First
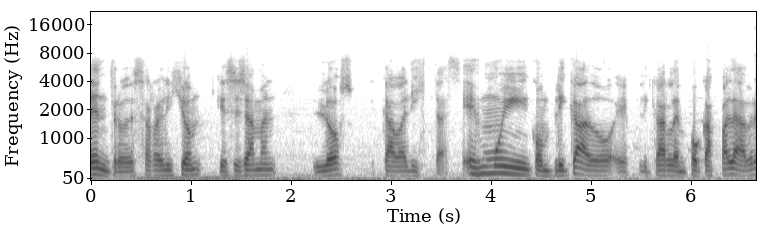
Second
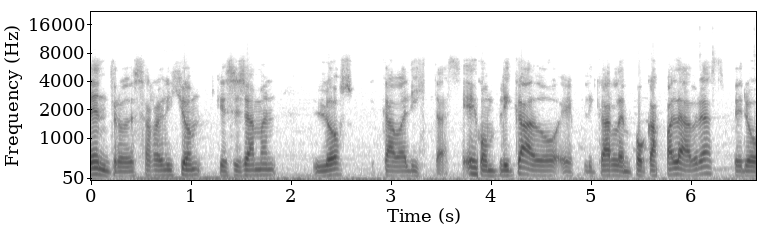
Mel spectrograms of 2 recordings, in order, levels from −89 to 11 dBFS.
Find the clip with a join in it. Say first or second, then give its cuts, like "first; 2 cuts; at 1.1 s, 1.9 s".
second; 1 cut; at 3.9 s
